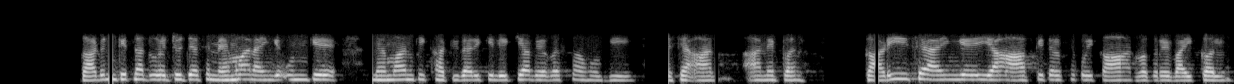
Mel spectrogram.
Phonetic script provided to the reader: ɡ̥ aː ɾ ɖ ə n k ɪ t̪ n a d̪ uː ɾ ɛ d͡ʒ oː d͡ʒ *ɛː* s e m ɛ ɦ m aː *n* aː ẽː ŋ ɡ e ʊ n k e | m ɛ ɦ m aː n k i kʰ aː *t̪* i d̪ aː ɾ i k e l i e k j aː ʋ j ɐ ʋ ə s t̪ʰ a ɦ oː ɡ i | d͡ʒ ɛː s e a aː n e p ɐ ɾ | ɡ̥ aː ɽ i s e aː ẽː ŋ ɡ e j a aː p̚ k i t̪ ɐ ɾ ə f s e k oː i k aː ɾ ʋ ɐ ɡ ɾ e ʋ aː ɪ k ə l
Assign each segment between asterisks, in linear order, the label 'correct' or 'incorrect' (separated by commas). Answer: correct, correct, correct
